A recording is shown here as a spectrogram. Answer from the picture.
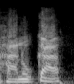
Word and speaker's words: Janucá: pero la verdad que el acento está en la última sílaba la janucá que se celebra en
